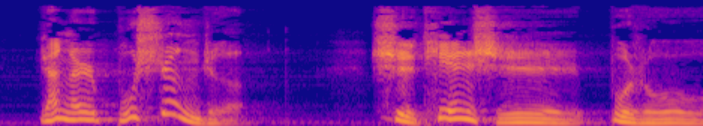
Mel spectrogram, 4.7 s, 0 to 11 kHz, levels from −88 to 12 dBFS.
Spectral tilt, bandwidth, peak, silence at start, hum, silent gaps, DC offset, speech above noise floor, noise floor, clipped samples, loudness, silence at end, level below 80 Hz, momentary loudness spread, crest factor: -4.5 dB/octave; 9.6 kHz; 0 dBFS; 0.25 s; none; none; under 0.1%; 38 dB; -57 dBFS; under 0.1%; -18 LUFS; 0 s; -46 dBFS; 11 LU; 18 dB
